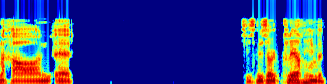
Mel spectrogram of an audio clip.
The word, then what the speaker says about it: Khan: Uh, yeah, Shere Han gonna go with the Turco-Mongol pronunciation of the word Han, not Khan, Han.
